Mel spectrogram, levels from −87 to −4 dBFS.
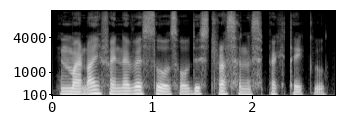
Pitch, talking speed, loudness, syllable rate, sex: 120 Hz, 210 wpm, -19 LUFS, 5.5 syllables/s, male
